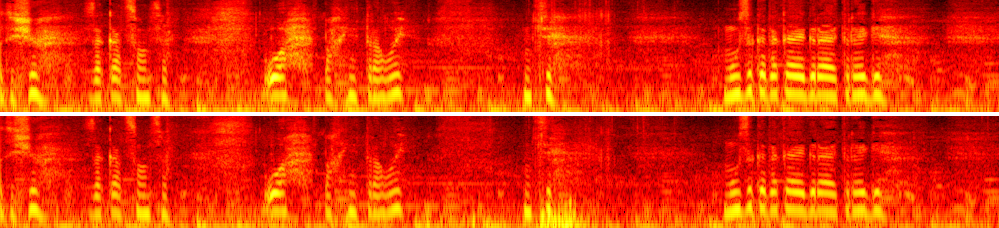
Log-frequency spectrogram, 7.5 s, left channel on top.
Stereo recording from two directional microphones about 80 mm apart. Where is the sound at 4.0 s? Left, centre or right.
Right.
